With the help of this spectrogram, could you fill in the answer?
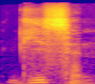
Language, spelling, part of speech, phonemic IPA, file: German, gießen, verb, /ˈɡiːsən/, De-gießen.oga
- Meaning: 1. to pour; usually only of liquids, especially of large quantities 2. to pour; to cast; to found (shape molten metal or glass by pouring) 3. to water by pouring (e.g. with a can)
